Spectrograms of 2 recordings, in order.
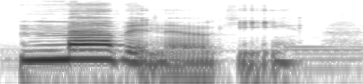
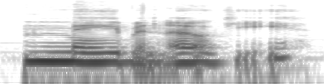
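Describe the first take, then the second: First: The first syllable sounds like 'mah'. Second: The first syllable sounds like 'may'. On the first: This is how most people pronounce it. The speaker calls it right. "what the normal people call Mabinogi" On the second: This is the speaker's own personal pronunciation. The speaker calls it wrong. "a little game I like to call Mabinogi"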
